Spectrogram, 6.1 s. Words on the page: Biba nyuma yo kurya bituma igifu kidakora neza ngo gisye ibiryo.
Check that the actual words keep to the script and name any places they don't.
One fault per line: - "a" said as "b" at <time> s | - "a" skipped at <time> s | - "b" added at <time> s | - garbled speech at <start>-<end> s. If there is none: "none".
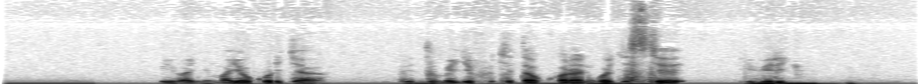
- "neza" skipped at 3.9 s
